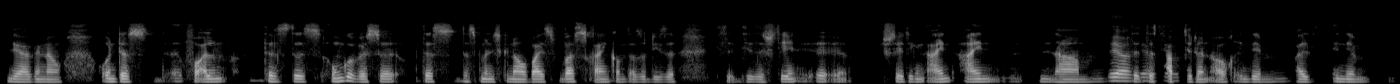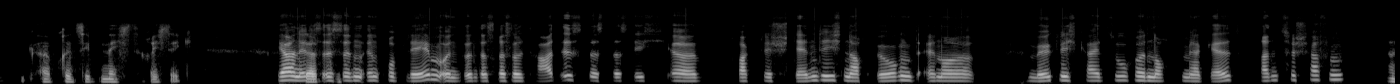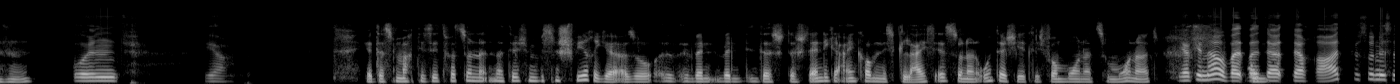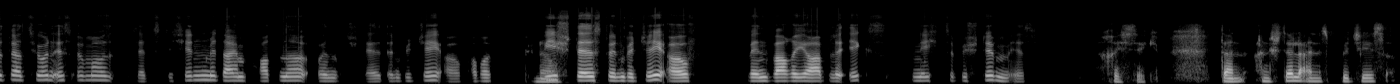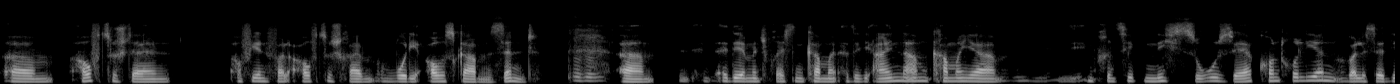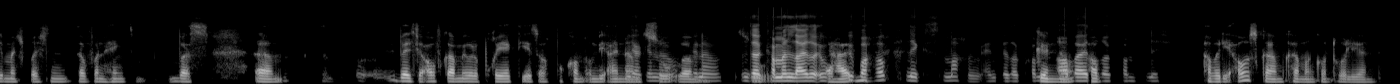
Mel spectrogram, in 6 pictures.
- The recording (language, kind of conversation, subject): German, advice, Wie können mein Partner und ich mit unseren unterschiedlichen Ausgabengewohnheiten besser umgehen?
- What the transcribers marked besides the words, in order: static; other background noise; distorted speech; other noise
